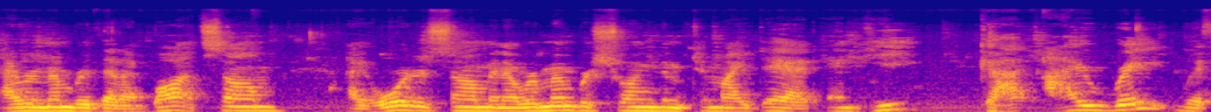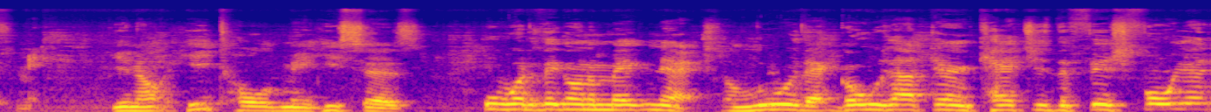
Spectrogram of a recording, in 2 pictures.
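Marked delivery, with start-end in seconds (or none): 8.5-12.1 put-on broad, thick Mississippi accent, quick and high. Quoting his irate dad's reaction to lures he ordered, in a thick Mississippi accent. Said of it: "as he said in his thick Mississippi accent".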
